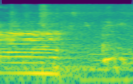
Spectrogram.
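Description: A Garut sheep in a pen gives one clear, close bleat lasting about half a second. Quieter farm sounds follow it.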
